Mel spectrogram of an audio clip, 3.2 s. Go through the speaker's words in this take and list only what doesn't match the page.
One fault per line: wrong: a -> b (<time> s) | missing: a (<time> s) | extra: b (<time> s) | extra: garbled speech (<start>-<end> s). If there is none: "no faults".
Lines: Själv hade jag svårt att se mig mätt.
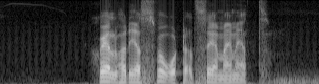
no faults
